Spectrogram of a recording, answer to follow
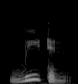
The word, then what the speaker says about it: mieten: Gemietet kommt aus mieten, pronounce it me, mieten। Meeting. Mieten means to rent out something, कोई चीज किराए पर लेना।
